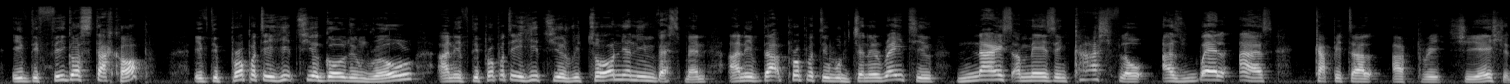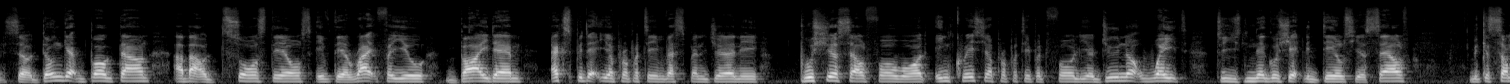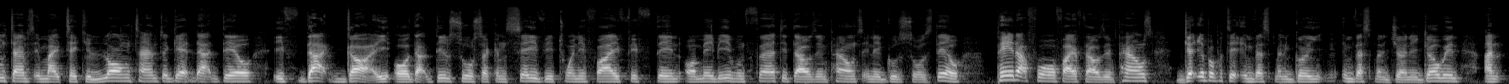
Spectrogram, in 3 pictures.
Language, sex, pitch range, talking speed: English, male, 125-155 Hz, 165 wpm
